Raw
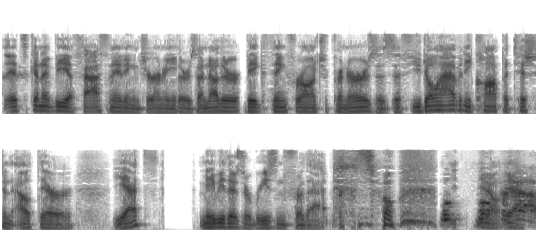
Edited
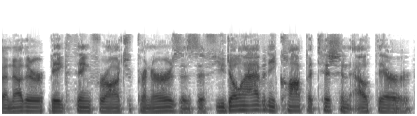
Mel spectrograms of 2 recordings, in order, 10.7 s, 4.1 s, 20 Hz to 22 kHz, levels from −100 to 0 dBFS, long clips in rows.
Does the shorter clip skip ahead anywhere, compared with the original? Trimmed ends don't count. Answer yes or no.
no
